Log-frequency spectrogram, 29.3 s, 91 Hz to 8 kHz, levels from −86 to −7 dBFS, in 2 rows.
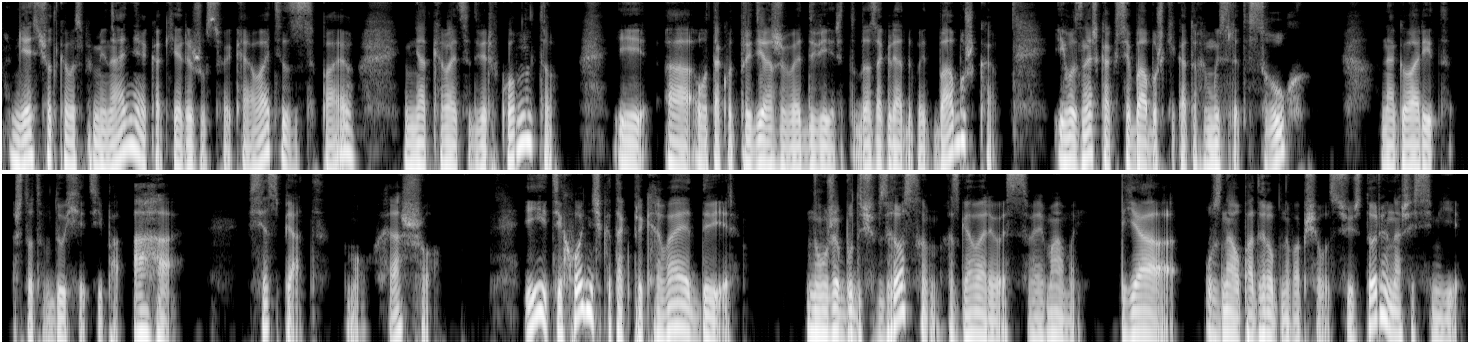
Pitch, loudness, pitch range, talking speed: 95 Hz, -20 LUFS, 90-110 Hz, 145 wpm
